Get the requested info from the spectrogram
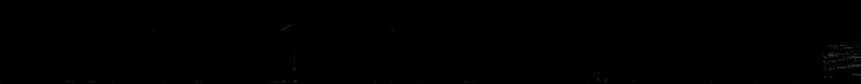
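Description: Near silence with faint bird chirps, many short rising and falling chirps. Near the end comes a louder pitched call with several stacked tones.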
